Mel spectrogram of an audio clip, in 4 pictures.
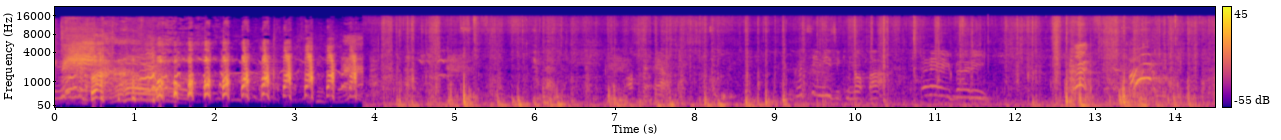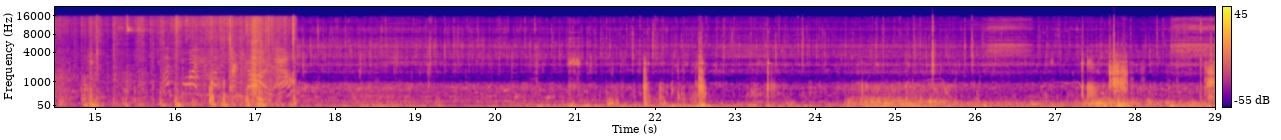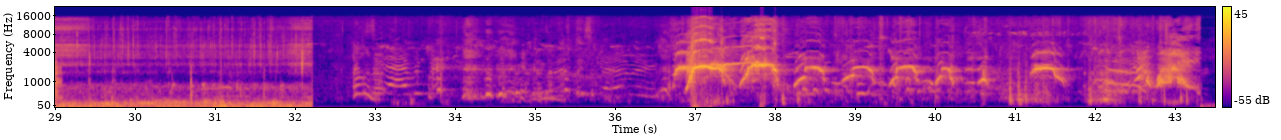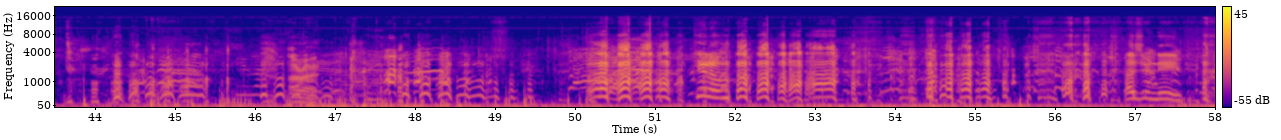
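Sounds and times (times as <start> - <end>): horse hooves thudding: 3.9 - 32.2
underwater bursts: 16.2 - 32.2
underwater low rumble: 17.2 - 32.2.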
